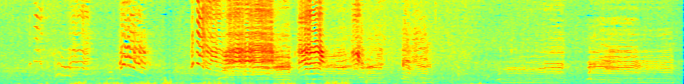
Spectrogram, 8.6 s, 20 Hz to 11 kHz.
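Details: Eurasian, Asian small-clawed and African clawless otters at Noichi Zoo, 17 December 2014, restless just before feeding, chatter in shrill, squeaky chirps and whistles, rising and falling in quick overlapping bursts, with splashing and murmuring voices underneath.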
